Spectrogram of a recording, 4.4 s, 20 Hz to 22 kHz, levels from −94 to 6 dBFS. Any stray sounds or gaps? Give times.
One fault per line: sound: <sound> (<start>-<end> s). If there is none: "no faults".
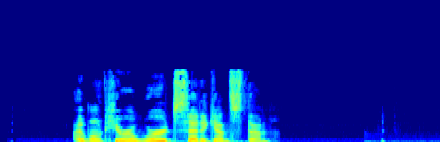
no faults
